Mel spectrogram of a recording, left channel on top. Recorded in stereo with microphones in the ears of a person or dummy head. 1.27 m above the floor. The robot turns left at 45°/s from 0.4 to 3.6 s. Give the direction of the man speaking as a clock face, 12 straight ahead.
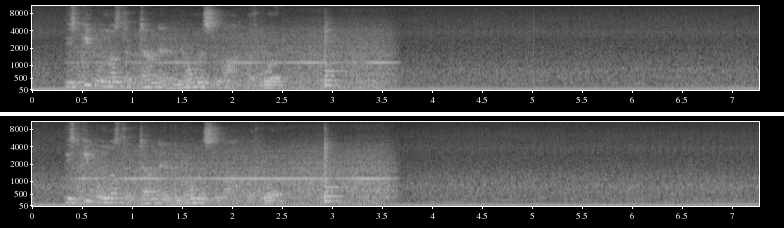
5 o'clock.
